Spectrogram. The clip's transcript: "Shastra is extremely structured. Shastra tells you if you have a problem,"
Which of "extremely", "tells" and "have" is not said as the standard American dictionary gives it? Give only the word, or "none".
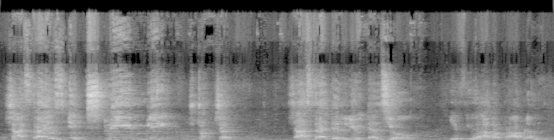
tells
